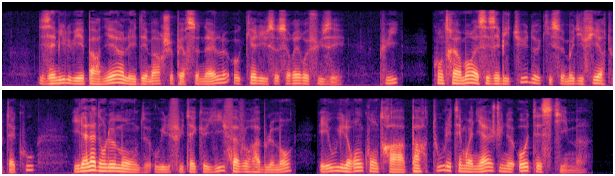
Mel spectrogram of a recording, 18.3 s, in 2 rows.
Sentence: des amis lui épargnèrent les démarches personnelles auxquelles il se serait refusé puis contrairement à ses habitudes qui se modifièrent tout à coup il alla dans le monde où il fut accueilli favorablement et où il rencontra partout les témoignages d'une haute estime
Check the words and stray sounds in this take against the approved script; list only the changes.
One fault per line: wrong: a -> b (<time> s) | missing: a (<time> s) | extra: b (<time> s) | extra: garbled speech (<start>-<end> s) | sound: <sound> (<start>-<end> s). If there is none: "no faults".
no faults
